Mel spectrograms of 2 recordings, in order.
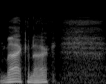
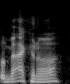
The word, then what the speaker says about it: Mackinac: And once again, don't make that mistake I made by calling it machin. It's macho.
